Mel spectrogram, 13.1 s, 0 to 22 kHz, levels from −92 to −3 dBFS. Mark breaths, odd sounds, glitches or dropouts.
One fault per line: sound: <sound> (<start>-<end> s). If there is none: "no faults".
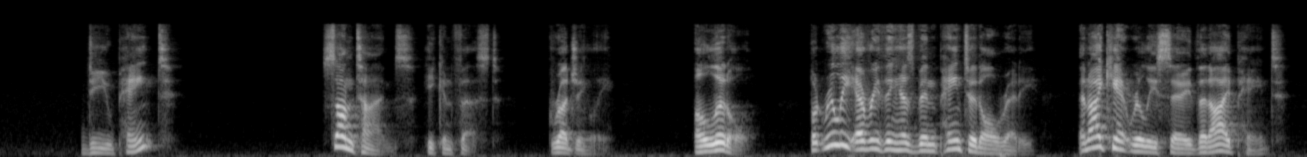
no faults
